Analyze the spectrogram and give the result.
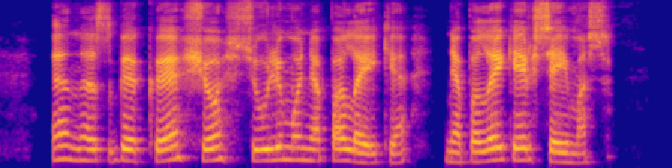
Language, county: Lithuanian, Utena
